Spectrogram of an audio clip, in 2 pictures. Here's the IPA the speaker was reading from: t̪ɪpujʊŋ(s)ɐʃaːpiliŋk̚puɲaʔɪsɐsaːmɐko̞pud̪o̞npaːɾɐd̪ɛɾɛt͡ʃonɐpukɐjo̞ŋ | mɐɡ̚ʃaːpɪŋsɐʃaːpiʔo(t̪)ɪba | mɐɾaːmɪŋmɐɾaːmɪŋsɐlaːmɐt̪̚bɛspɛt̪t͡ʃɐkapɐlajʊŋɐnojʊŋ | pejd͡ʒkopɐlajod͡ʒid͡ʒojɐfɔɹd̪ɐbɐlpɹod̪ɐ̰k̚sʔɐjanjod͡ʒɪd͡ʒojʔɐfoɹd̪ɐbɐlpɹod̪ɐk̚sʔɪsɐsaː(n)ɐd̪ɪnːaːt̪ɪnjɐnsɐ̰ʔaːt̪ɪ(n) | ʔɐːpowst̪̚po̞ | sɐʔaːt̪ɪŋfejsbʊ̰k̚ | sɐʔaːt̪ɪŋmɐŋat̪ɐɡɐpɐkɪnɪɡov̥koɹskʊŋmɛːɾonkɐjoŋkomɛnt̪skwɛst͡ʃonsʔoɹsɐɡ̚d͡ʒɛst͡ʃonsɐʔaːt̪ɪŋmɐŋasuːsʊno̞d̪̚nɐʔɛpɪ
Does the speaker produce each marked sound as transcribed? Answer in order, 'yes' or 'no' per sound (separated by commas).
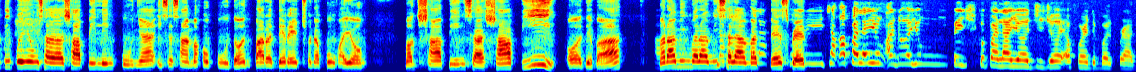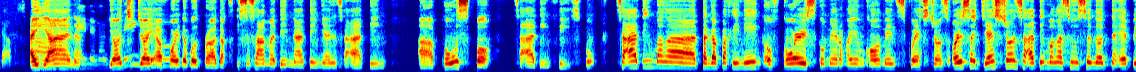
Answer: yes, no, no, no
